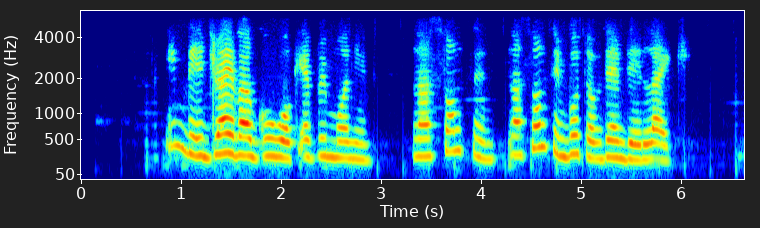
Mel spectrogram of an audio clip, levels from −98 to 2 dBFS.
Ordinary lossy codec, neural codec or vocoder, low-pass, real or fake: none; none; 5.4 kHz; real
